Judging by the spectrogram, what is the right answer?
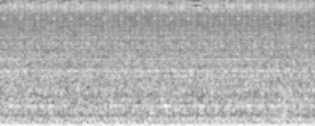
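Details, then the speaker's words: Nissan Almera petrol engine idling evenly after replacing a faulty ignition coil that caused shaking and a flashing light; all cylinders firing normally. "ติดเครื่องให้ดูว่าเครื่องปกติแล้วนะครับเปลี่ยนฮอคอยจุดระเบิดไว้เรียบร้อย"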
